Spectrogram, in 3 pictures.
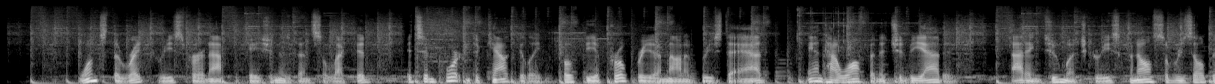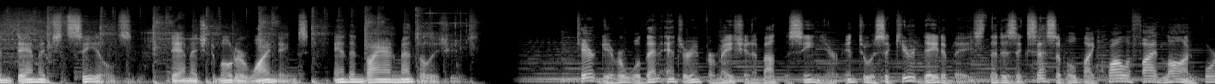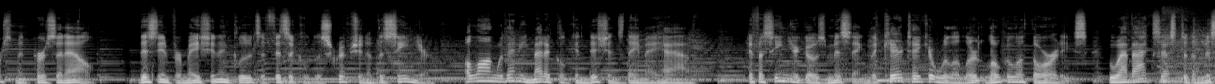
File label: Explainer Video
